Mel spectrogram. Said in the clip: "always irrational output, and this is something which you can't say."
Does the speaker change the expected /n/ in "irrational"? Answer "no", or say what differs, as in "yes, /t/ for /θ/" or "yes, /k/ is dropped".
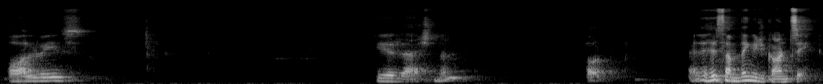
no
